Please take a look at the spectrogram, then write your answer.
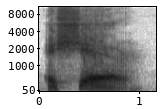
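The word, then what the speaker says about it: asher (אֲשֶׁר): The original Hebrew word here is pronounced asher.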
